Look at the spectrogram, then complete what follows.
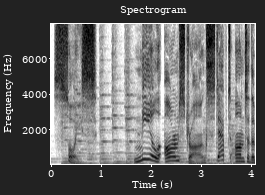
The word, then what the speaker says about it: Seuss: word nerd Dr Seuss his last name is pronounced soyce Neil Armstrong stepped onto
